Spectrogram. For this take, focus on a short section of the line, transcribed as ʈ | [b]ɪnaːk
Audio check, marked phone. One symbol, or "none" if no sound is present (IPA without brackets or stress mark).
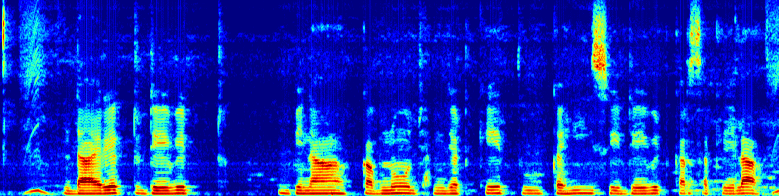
b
